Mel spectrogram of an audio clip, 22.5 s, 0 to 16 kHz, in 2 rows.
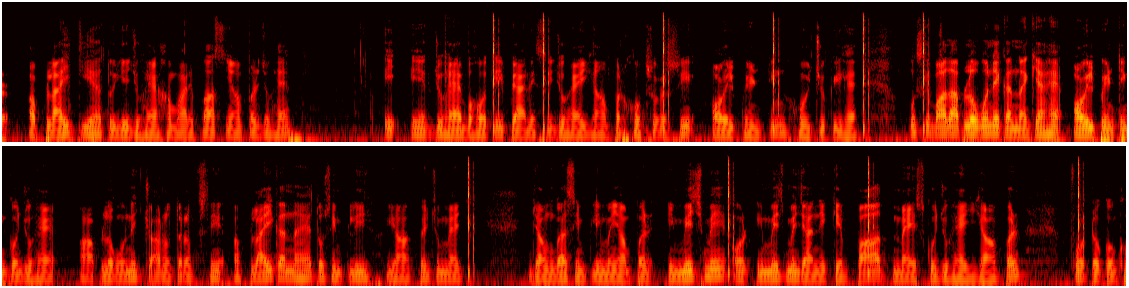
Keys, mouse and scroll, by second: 4.7 alt+click, 5.0 alt+space, 6.3 alt+click, 6.7 alt+space, 7.5 ctrl+click, 16.0 click.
